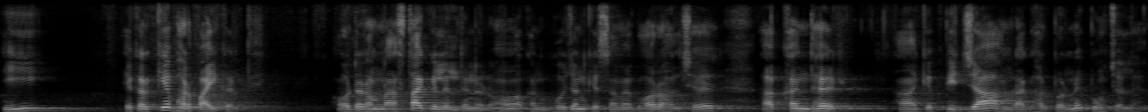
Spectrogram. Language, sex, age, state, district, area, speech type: Maithili, male, 30-45, Bihar, Madhubani, rural, spontaneous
